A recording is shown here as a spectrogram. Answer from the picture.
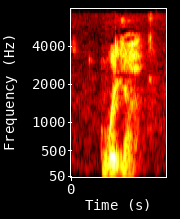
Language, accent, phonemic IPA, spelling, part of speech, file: English, Southern England, /ˈwɪɡə/, wigger, noun, LL-Q1860 (eng)-wigger.wav
- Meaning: 1. A maker of wigs 2. A white person, typically young and male, considered to be overly infatuated with African-American or (UK) Afro-Caribbean culture, a cultural appropriator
